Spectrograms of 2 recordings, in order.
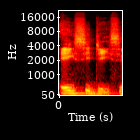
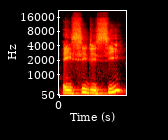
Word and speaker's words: AC/DC: e de psicologia, e a pronúncia correta do nome da banda é AC/DC. Eu sei que no Brasil as pessoas gostam muito de falar AC/DC, e não tem nada de errado falar assim. Ou na Austrália eles falam Akadaka, né, o apelido ali que eles ganharam carinhosamente dos australianos, mas a forma correta de pronunciar é AC/DC.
